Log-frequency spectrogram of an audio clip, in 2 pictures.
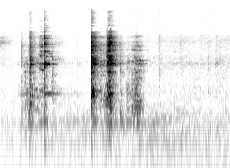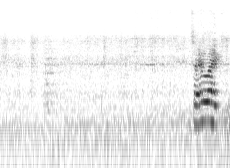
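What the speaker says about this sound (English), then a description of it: "So I like washing dishes because I cannot sweep the floor." Dishes and cutlery clink and clatter in a couple of bursts during hand washing, then quieter rattling, with a voice speaking near the end.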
